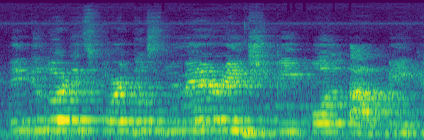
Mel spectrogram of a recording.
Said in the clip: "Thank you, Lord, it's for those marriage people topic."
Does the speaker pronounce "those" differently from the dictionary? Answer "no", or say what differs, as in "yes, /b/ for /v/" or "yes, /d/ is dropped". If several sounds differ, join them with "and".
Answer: yes, /s/ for /z/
